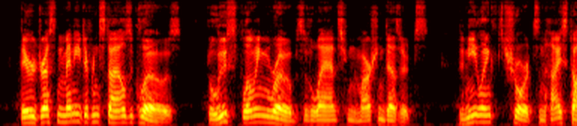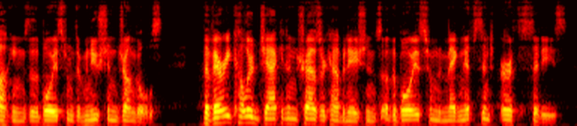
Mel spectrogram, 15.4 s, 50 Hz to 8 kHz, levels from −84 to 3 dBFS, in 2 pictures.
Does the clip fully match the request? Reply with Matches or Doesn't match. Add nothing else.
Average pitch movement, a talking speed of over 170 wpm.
Doesn't match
